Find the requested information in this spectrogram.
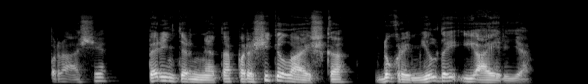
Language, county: Lithuanian, Kaunas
